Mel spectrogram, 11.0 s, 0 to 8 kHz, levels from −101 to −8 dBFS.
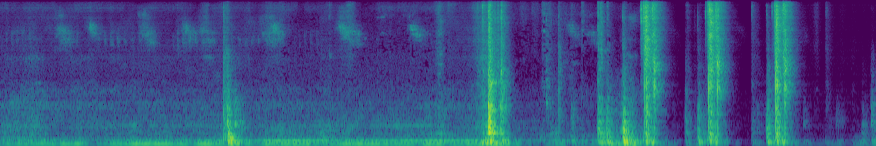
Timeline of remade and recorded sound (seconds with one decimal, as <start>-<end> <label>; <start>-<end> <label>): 0.0-3.5 remade; 3.5-4.0 recorded; 4.0-4.4 remade; 4.4-5.6 recorded; 5.6-6.4 remade; 6.4-8.0 recorded; 8.0-11.0 remade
